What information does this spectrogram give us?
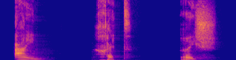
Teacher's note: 3 of these letters are pronounced deep in the throat. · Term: guttural letters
